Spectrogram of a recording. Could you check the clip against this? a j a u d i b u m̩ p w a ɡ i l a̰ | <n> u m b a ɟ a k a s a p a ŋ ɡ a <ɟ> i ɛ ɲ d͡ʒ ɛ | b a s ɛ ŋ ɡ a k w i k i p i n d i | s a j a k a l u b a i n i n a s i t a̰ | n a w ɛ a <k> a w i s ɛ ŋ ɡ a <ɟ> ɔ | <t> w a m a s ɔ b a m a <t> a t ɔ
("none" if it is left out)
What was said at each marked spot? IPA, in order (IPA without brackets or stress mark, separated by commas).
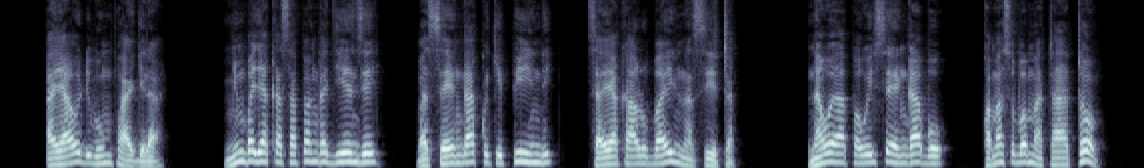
ɲ, ɟ, p, b, k, t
